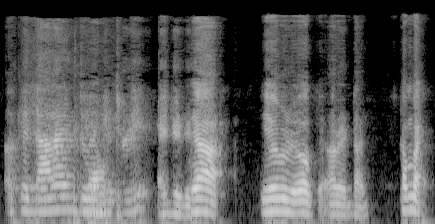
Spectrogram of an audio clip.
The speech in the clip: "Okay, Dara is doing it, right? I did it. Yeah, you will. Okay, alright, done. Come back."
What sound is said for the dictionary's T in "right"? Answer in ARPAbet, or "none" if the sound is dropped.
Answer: none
